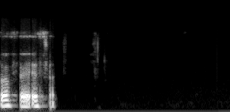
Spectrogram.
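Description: Spoken Spanish that breaks off about half a second in, then silence with one faint click.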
